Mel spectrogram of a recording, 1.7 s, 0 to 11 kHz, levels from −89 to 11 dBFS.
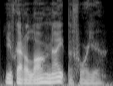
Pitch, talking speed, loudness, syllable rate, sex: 95 Hz, 245 wpm, -16 LUFS, 6.5 syllables/s, male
